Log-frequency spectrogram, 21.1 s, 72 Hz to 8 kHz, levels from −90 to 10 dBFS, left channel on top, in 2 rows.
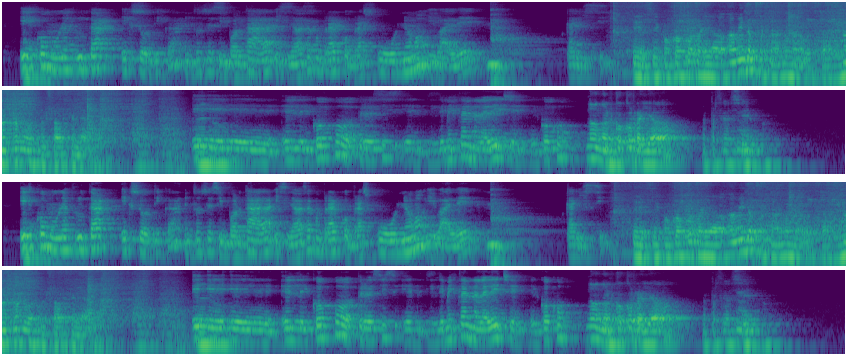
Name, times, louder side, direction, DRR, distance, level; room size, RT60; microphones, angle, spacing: voice 1, 0.2-6.3 7.0-7.7 12.9-17.6 19.7-19.9, right 2 dB, 90° right, 5 dB, 1.4 m, -29 dB
sound 1, 6.1-7.1, equal, 5° right, 3.3 m, -43 dB
sound 2, 7.6-13.0, left 1 dB, 70° left, 6.8 m, -39 dB
voice 2, 7.9-11.8 12.9-13.3 17.8-19.0 19.3-20.1, equal, 45° left, 3 dB, 2.4 m, -26 dB
13.5 x 7.9 x 8.5 m, 0.91 s
head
